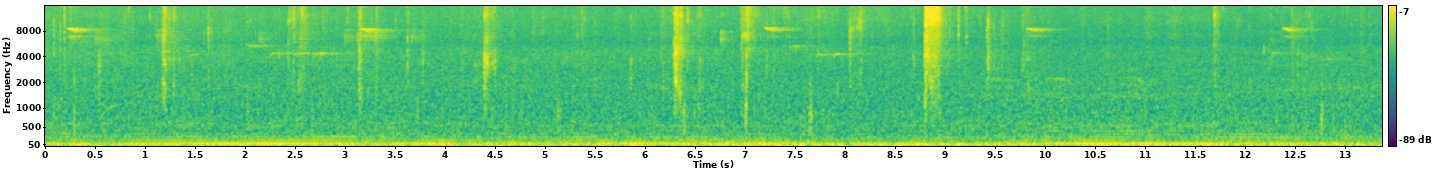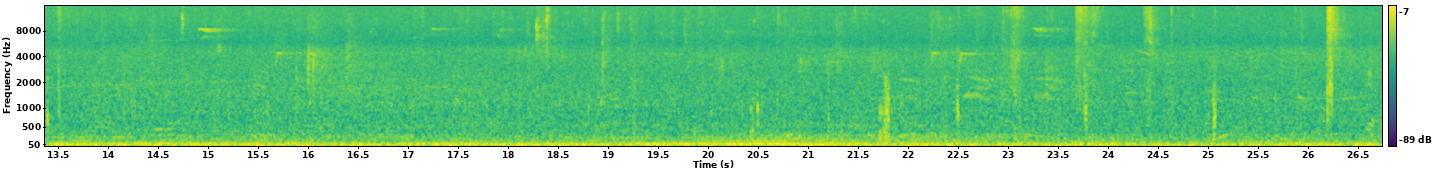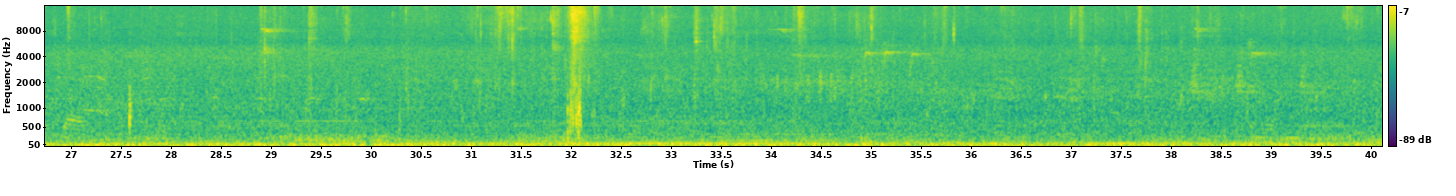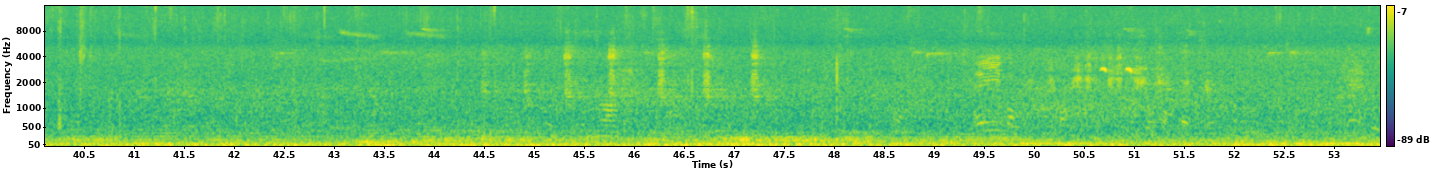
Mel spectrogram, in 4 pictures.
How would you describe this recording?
A beautiful park with lots of water and its inhabitants in Arnhem.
